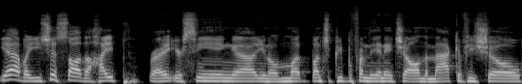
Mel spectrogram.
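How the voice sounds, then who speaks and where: This man has a normal speaking voice with a Canadian accent and a fairly high pitch, fairly even intonation, and very even loudness. He talks with hardly any pauses on a very clean recording with a silent background. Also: fairly quick pace. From Quebec. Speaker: former NHL player and guest co-host. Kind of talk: casual sports chat.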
